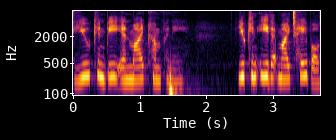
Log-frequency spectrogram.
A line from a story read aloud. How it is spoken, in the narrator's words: says Jesus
